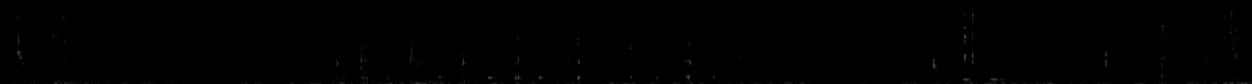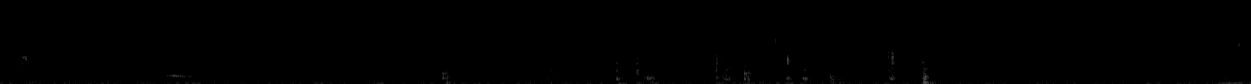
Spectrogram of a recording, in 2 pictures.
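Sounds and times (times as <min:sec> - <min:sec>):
close-miked chewing: 0:00.1 - 0:14.6, 0:17.9 - 0:21.9.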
